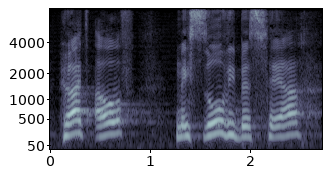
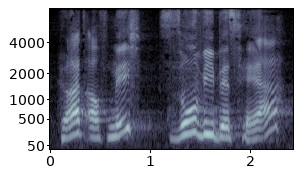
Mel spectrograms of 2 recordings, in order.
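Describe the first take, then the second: First: The phrase breaks right after the word auf. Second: The phrase breaks right after the word mich. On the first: It tells the listeners to stop doing something. The speaker calls it wrong. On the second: It tells the listeners to keep listening to the speaker. The speaker calls it right.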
